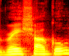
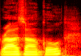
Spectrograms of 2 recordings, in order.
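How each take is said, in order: First: The first word ends in an 'sh' sound. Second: The first word ends in a 'z' sound. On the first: This is the officially sanctioned pronunciation. The speaker calls it right. "it is actually" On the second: This is not the officially sanctioned pronunciation. The speaker calls it wrong.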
